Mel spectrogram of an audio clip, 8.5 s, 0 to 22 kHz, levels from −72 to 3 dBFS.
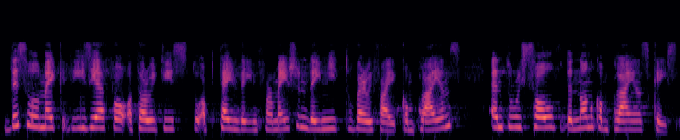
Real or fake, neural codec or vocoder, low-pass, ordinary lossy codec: real; none; 7.2 kHz; Opus, 32 kbps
